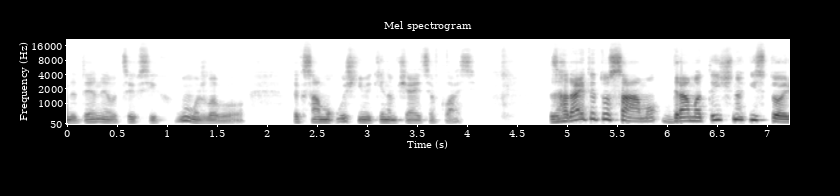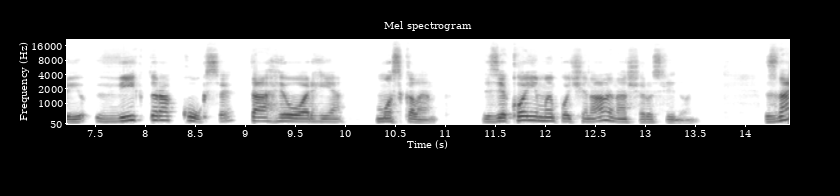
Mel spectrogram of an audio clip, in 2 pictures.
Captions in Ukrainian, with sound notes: дитини, оцих всіх, ну, можливо, так само учнів, які навчаються в класі. [сопіння] Згадайте ту саму драматичну історію Віктора Кукси та Георгія Москаленка, з якої ми починали наше розслідування.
